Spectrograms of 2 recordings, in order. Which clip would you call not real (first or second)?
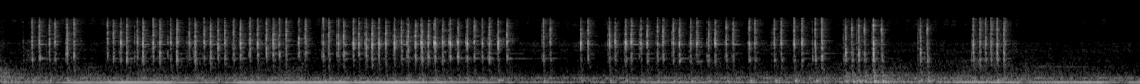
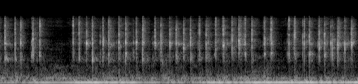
second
